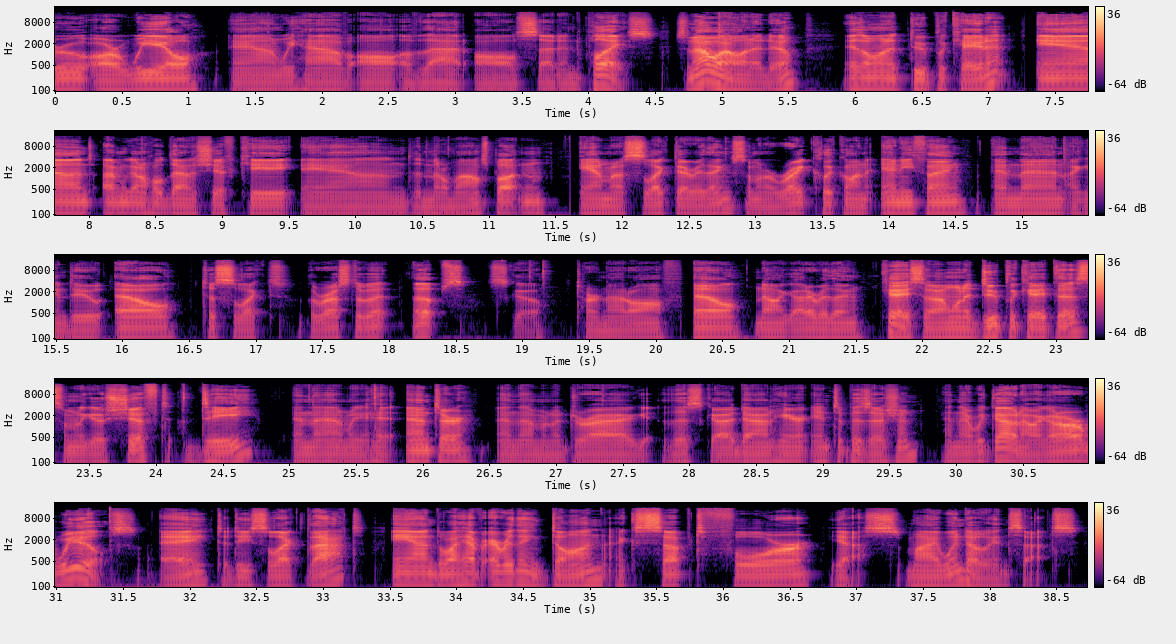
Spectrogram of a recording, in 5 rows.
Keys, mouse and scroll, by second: 2.5-5.0 middle drag, 5.0 KP_3, 8.8-12.8 middle drag, 12.8-14.6 right drag, 16.5 l, 19.1-20.2 drag, 20.2 l, 24.1 shift+d, 27.4-29.4 drag, 31.4 a, 33.4-34.8 drag.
